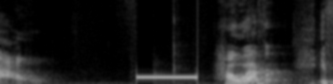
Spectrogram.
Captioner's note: beep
